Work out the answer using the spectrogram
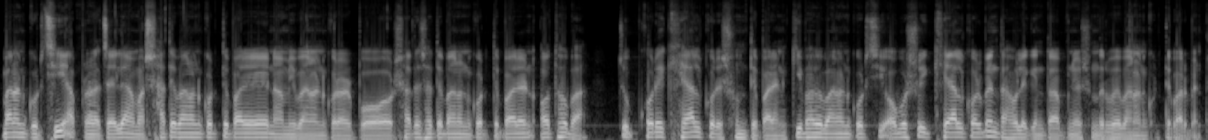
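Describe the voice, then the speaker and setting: A man teaching Quran reading, spelling out syllables one by one and then reciting them slowly, with a Bangladeshi Bengali accent. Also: fairly low pitch, darkish tone, smooth, no room sound.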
